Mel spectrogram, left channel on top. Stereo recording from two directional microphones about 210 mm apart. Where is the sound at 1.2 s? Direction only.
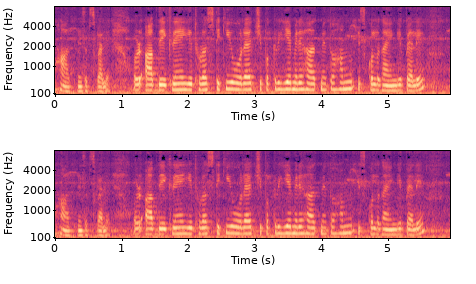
25° left (ahead or behind).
